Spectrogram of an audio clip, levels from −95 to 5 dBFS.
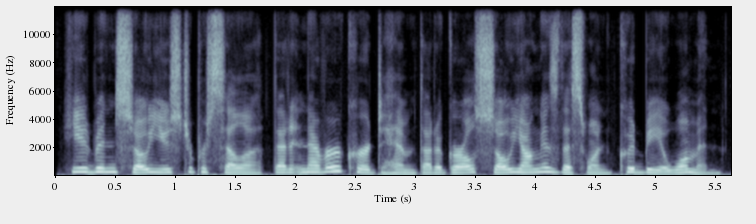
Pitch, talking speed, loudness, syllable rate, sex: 220 Hz, 265 wpm, -16 LUFS, 6.0 syllables/s, female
